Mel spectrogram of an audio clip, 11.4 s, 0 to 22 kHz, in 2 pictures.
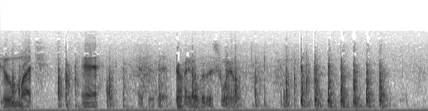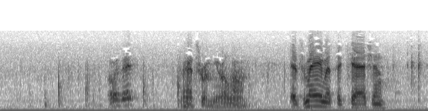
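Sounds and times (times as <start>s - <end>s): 
speech: 0.0s - 3.5s, 8.2s - 11.0s
firm knocking on a door: 0.1s - 5.3s.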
